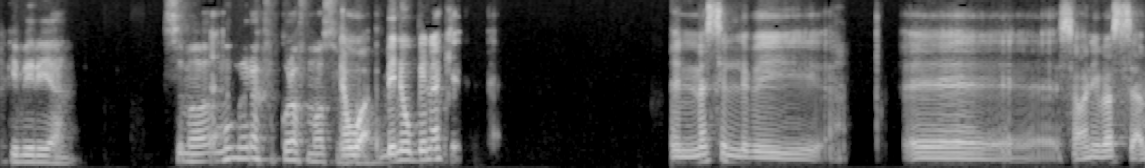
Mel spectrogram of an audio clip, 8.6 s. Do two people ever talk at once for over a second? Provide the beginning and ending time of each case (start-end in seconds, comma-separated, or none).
none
